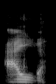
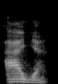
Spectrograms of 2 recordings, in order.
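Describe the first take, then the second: First: "haya" said as "haiga", with a g before the final a; wrong haiga. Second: "haya" said as two clean syllables, a-ya, no g; correct haya. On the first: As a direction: say "haya" as a-ig-a, the common mistake. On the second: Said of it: "se dice". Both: Shown as a demonstration.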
